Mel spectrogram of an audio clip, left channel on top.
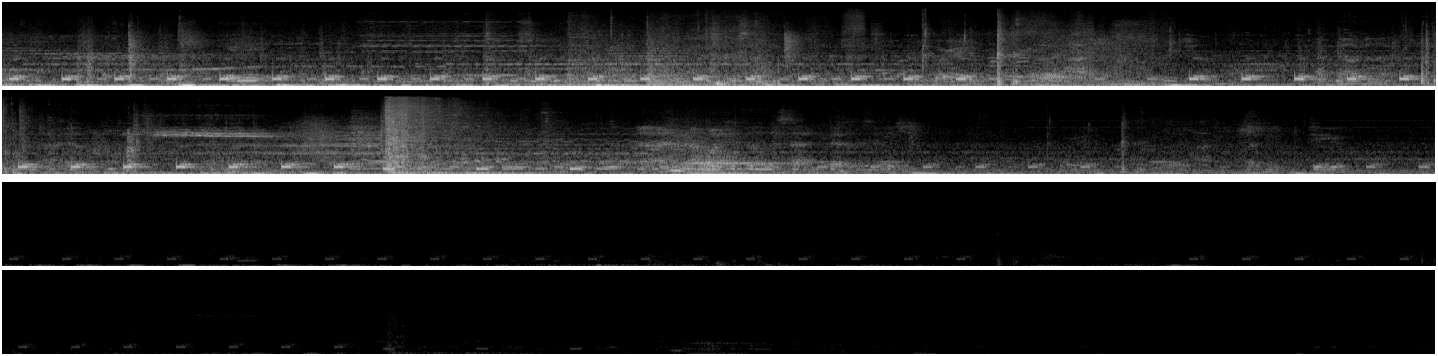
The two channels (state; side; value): quieter; right; 38.0 dB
